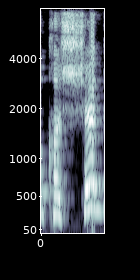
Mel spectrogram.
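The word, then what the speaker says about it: חסד: प्रिय जीसो, तो इब्रानी भाषा में करुणा को खशेद बोला जाता है, खशेद।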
